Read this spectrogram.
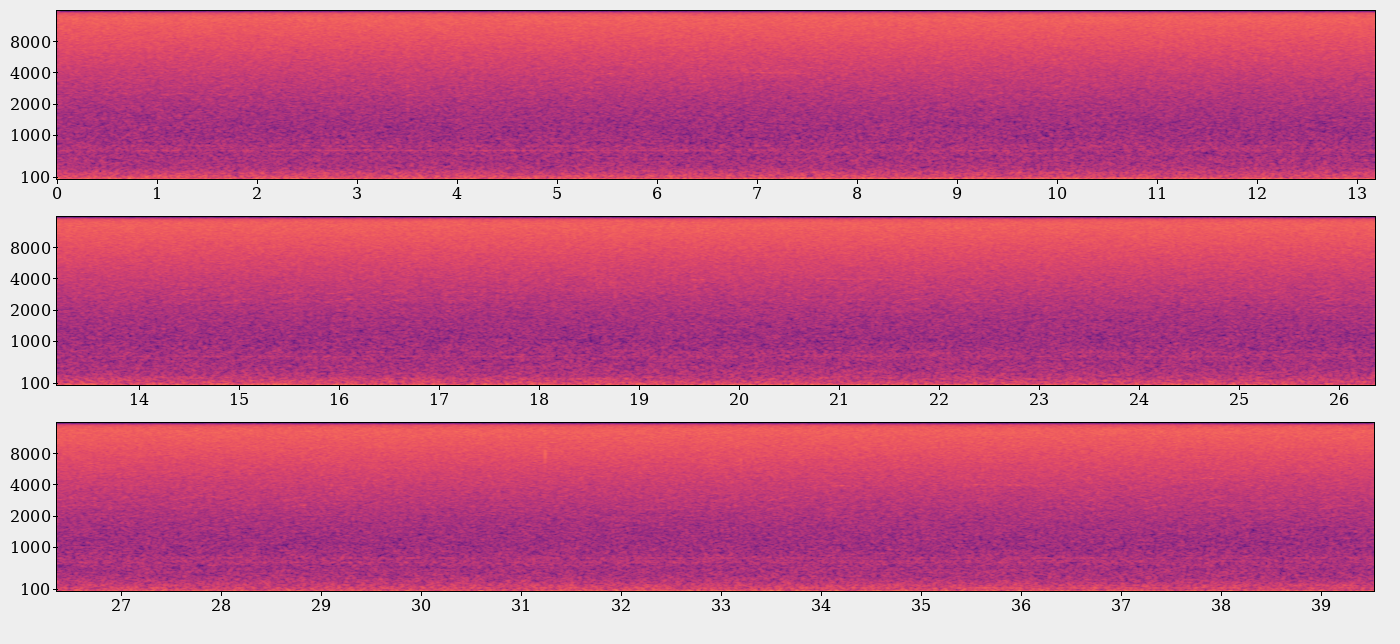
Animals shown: forest ambience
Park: Acadia National Park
